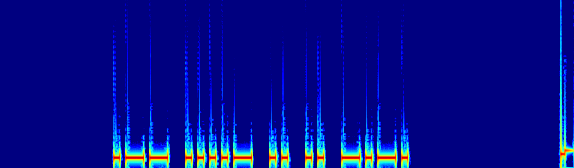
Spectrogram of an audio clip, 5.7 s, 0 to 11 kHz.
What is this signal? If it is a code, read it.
Morse code, heard as a keyed tone, about 20 wpm, 700 Hz. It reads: W4IIC
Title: K1USN SST QSO Practice - 20wpm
